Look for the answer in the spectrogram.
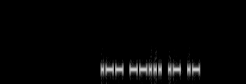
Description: Morse code, heard as a keyed tone, about 53 wpm, 700 Hz. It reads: W7AA
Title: USA Call Signs - 4 Characters - 6x Character Spacing - 50wpm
